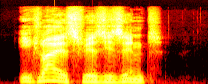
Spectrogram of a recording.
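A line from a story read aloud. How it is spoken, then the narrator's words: Doctor's sharp retort. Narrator (German): entgegnete der Arzt scharf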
